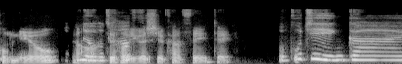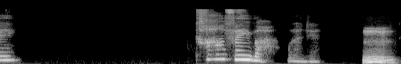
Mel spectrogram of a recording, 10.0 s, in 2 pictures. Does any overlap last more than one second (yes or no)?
yes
